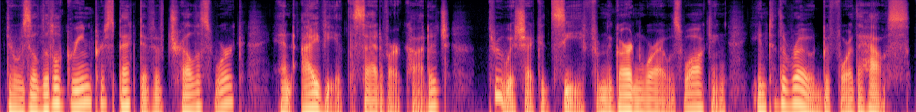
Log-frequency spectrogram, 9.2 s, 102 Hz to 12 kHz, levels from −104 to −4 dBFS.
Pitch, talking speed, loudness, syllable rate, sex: 105 Hz, 230 wpm, -22 LUFS, 6.4 syllables/s, male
